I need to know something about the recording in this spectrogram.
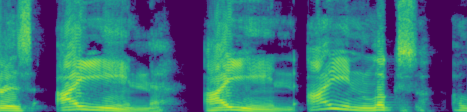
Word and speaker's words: ayin: the next letter is ayin ayin i in looks a little bit like a y but the bottom of it just goes over okay that's the letter i in is a silent letter and if it's in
